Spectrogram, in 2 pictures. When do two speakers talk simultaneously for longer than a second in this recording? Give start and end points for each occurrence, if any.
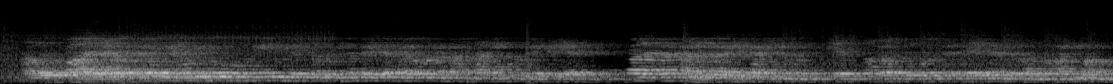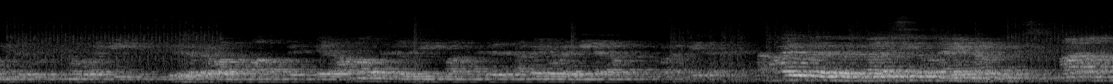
0.8-2.0

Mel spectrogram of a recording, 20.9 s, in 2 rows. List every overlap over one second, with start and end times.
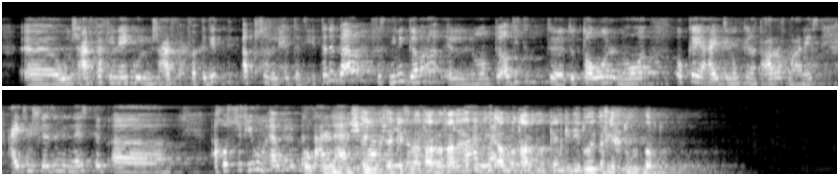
14.2-17.0

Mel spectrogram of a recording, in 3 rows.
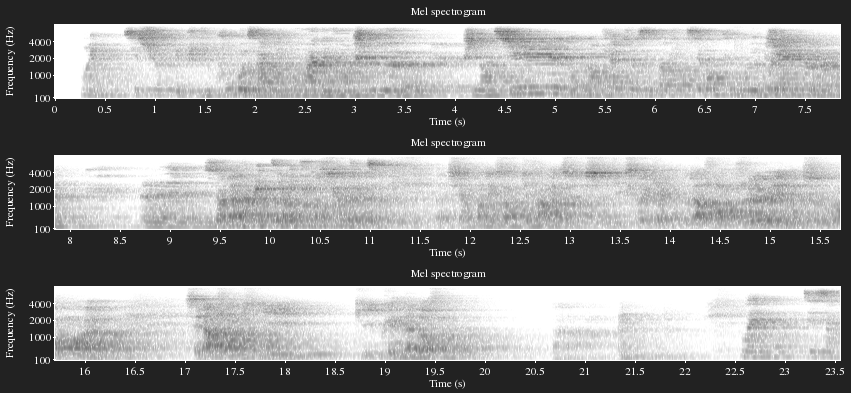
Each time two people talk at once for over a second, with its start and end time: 9.4-11.0

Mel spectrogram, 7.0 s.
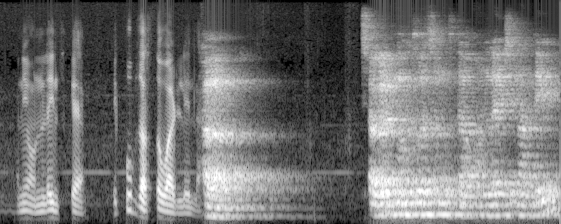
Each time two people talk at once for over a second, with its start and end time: none

